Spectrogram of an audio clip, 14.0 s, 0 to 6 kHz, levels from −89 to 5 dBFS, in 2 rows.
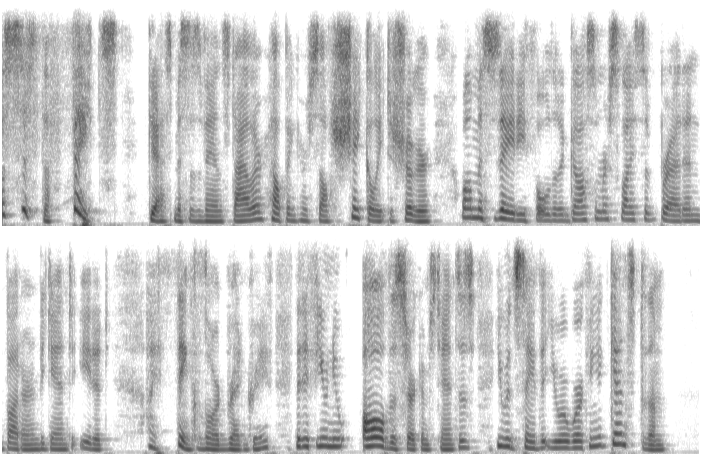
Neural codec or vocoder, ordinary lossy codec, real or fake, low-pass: none; Opus, 32 kbps; real; 5.4 kHz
